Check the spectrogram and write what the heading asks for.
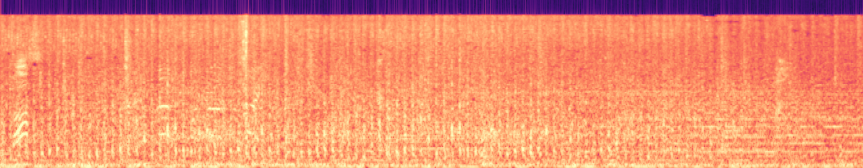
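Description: Helicopter in flight: a rapid, regular rotor chop over a steady low engine rumble.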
